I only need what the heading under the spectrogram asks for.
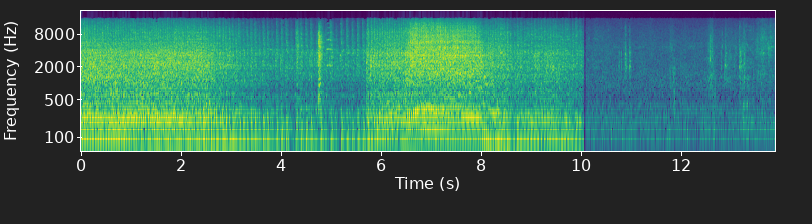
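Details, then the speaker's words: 2000 Polaris 6x6 ATV after repairs to the CDI, brakes, carburetor, fuel lines, tank, kill switch, wiring, bendix gear and starter relay. An even single-cylinder thump holds steady and picks up cleanly, with no stumbling or rattles; normal running. "So I did, cleaned her all up, got her working, and now she works good."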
